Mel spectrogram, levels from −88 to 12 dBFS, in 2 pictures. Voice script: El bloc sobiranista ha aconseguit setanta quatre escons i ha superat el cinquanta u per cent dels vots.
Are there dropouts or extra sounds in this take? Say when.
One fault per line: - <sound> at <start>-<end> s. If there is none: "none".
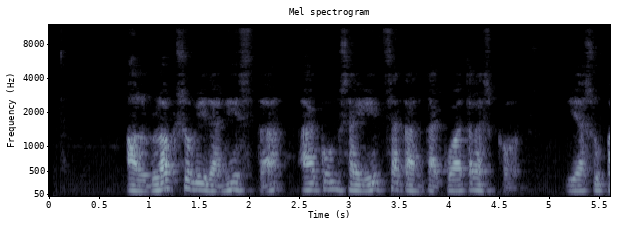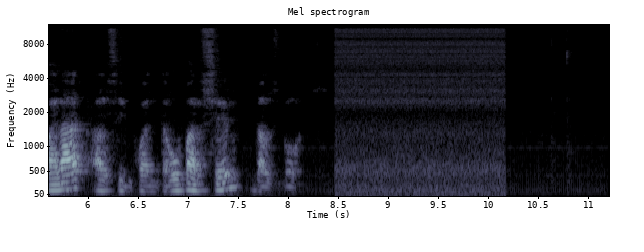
none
